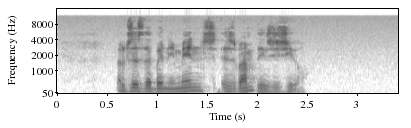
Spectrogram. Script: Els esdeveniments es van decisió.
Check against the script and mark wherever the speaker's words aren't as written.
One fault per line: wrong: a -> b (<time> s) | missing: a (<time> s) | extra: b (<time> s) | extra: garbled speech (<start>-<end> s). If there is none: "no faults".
no faults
